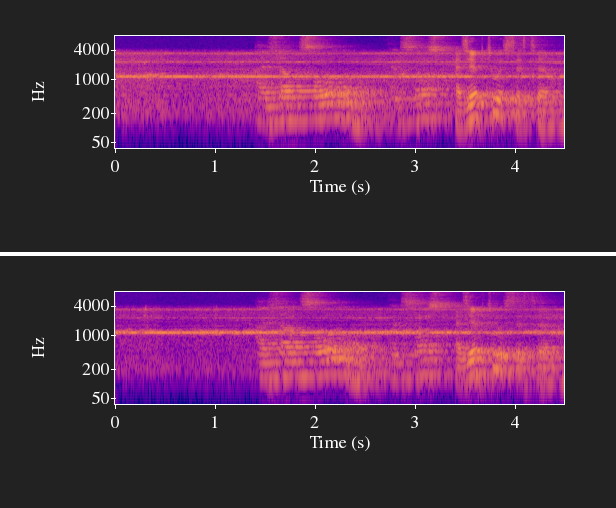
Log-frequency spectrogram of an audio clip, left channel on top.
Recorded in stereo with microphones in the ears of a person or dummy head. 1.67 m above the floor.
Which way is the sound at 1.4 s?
65° left (ahead or behind).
